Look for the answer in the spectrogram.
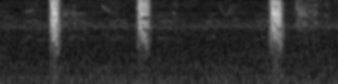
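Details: Three crisp, very high chirps from a female yellow-bellied seedeater, called to warm up males for song tournaments, the first two close together and the third after a longer pause.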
